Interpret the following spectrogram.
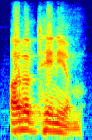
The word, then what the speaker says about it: unobtainium: avatar james cameron's avatar i mean is uh unobtainium because it's unobtainable unobtainable um i think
